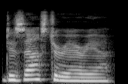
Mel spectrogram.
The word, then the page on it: disaster area: American English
